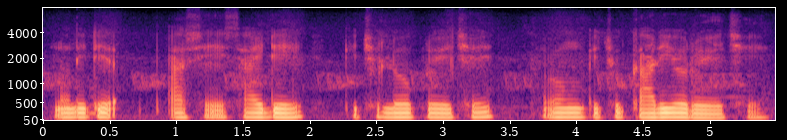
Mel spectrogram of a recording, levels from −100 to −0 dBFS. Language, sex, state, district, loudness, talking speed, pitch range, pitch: Bengali, male, West Bengal, Cooch Behar, -16 LUFS, 120 wpm, 110-115 Hz, 115 Hz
